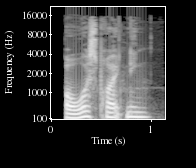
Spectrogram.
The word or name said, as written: oversprøjtning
